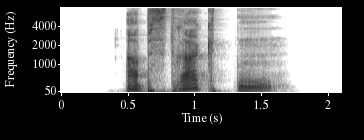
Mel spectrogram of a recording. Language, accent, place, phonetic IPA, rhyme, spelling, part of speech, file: German, Germany, Berlin, [apˈstʁaktn̩], -aktn̩, abstrakten, adjective, De-abstrakten.ogg
- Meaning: inflection of abstrakt: 1. strong genitive masculine/neuter singular 2. weak/mixed genitive/dative all-gender singular 3. strong/weak/mixed accusative masculine singular 4. strong dative plural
